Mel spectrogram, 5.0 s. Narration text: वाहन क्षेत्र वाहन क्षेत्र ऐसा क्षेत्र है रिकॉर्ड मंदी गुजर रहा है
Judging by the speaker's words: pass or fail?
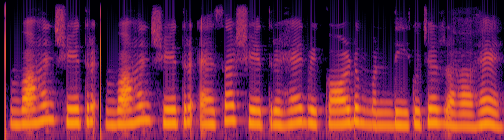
pass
